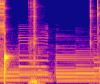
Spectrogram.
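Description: Motion-graphics intro sound effects over sustained music notes: a sharp pop just after the start, a softer low thud about two-thirds of a second in, then held notes with a few quick clicks near the end.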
